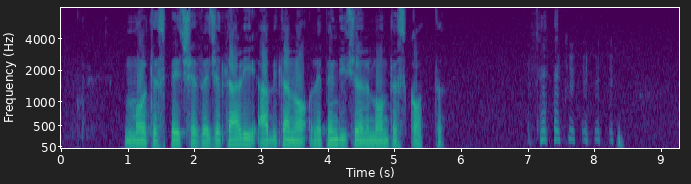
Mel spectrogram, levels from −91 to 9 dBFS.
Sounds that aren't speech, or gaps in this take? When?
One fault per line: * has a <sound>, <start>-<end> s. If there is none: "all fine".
* has a laugh, 7.0-8.3 s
